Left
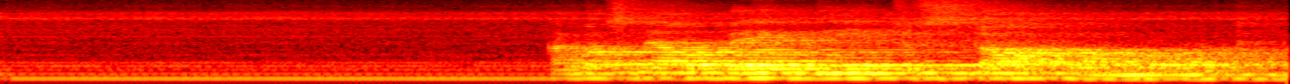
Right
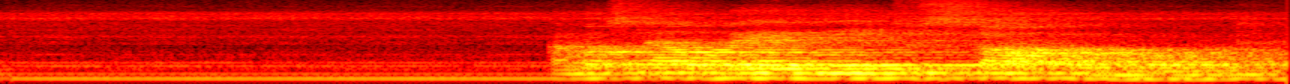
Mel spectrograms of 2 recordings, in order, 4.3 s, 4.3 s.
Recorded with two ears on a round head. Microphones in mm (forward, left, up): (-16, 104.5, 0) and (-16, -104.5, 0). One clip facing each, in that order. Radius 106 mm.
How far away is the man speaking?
About 1.4 m.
